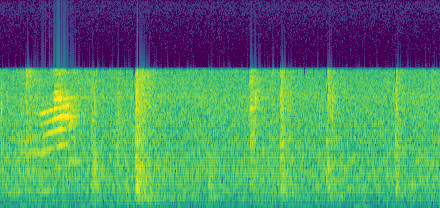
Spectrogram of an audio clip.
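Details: Pet cat for sale with one short, bright, wavering meow near the start, then a string of sharp broadband clicks or taps at irregular intervals over faint background hiss.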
